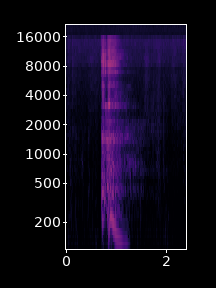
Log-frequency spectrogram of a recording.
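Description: A man coughs once, about a second in, the sound falling in pitch as it dies away.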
